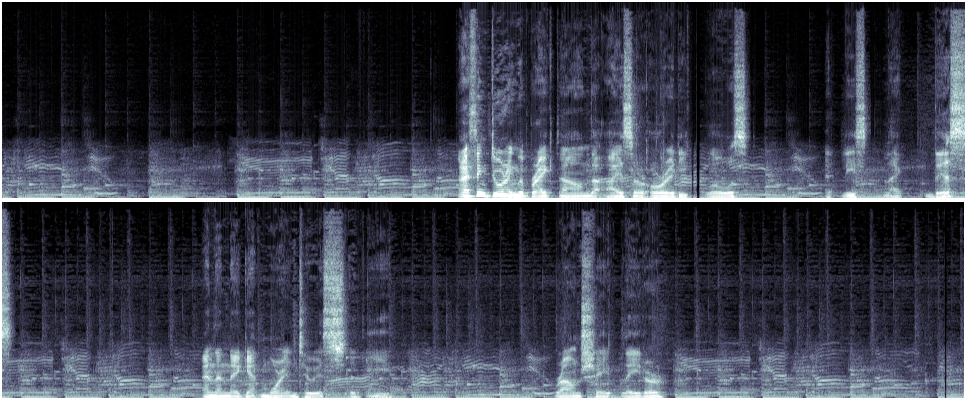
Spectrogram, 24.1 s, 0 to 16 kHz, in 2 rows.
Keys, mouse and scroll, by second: 15.1 scroll up 1.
